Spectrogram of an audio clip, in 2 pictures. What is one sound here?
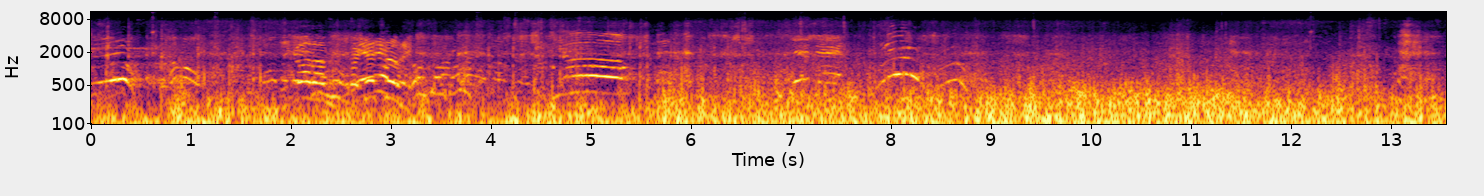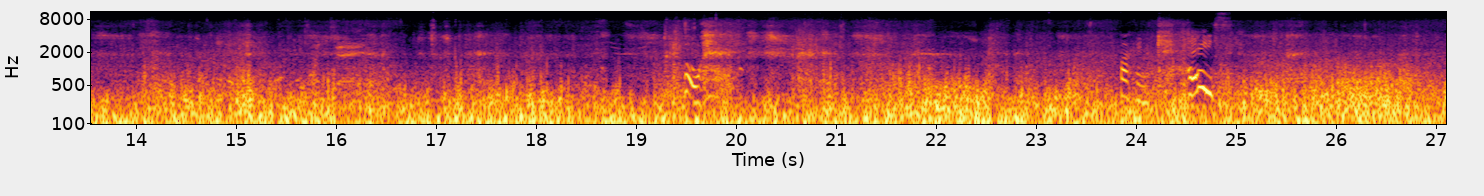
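Bike tyres rumble and skid over loose dirt.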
